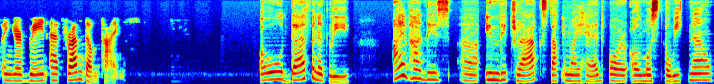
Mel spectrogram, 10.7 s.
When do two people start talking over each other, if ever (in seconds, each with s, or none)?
none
